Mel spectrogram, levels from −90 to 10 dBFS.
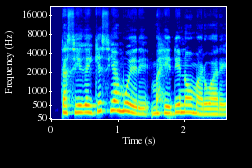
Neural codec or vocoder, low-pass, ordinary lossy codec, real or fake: vocoder, 44.1 kHz, 128 mel bands, Pupu-Vocoder; none; none; fake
